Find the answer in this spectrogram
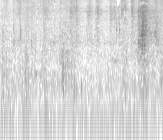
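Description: Handbags being handled on a shop rack: faint rustling and light clicks from straps and metal clips, with one louder rustle near the end.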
